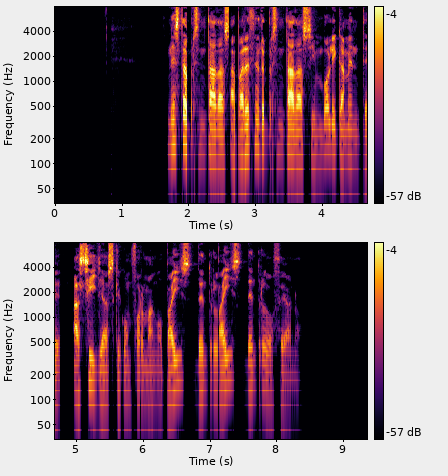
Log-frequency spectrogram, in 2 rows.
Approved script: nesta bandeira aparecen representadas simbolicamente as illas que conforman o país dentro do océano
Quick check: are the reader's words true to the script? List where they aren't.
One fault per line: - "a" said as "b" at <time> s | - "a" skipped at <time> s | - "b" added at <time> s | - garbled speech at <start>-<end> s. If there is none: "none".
- "bandeira" said as "representadas" at 1.9 s
- "país dentro" added at 7.1 s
